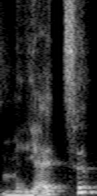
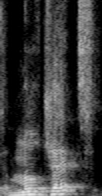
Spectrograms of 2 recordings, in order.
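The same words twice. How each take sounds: First: It is said with the native Croatian pronunciation. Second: It is said with an American-style pronunciation. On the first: The speaker calls it right. "but the pronunciation is Mljet" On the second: The speaker calls it wrong. "Americans like to call it Mljet"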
